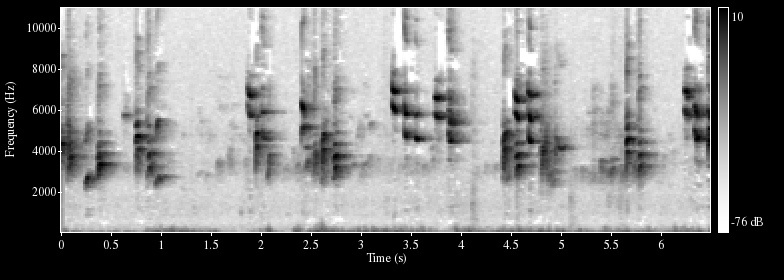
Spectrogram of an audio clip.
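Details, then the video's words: Begging chicks of the European goldfinch, heard to excite male birds. A near-continuous series of high, rasping chirp bursts is set against steady low rumbling noise throughout. "بتبتة وستستات فراخ الحسون الأقوى لتحفيز وتهييج الذكور"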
